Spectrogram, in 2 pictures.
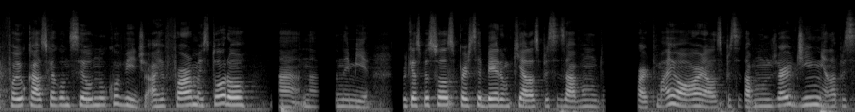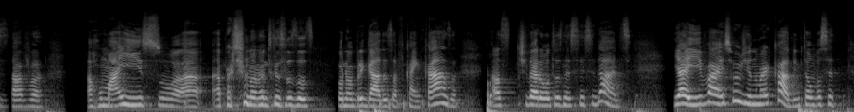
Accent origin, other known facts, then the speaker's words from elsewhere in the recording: Prudentópolis, Paraná, Brazil; accent: prudentopolitano; Esse sotaque aí não é maringaense, não. Esse sotaque aqui é prudentopolitano, tá?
